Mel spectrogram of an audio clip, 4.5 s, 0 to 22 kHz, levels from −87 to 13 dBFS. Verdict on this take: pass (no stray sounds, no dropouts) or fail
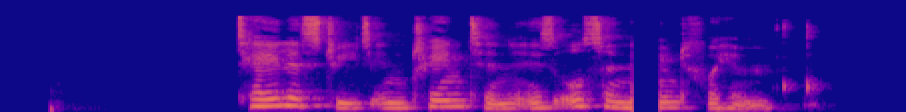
fail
